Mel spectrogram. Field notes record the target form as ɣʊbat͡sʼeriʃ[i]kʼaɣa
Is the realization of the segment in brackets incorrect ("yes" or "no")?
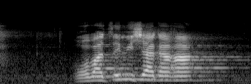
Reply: yes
